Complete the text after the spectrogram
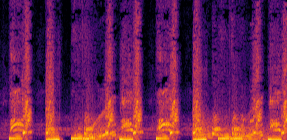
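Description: Loud, rhythmic dog barks repeat in quick bursts, about eight in under four seconds, punched out in time with a heavy thumping bass beat like a sampled bark in a dance track.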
